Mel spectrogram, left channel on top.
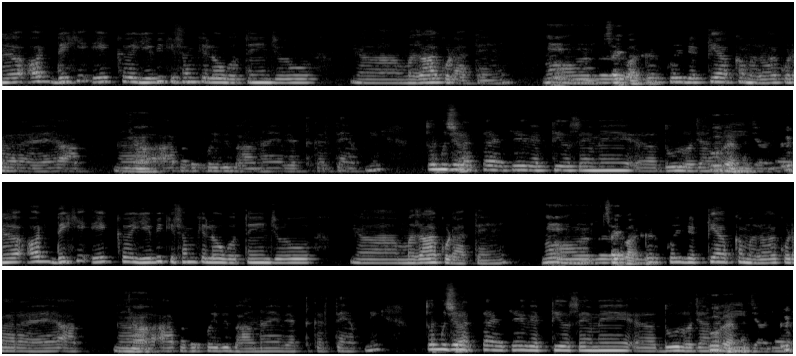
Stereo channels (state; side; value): normal; both; correlation 0.39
